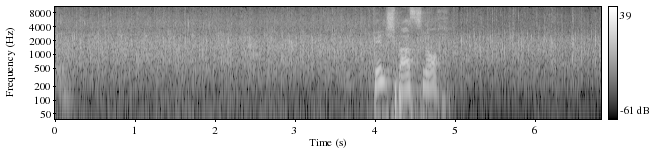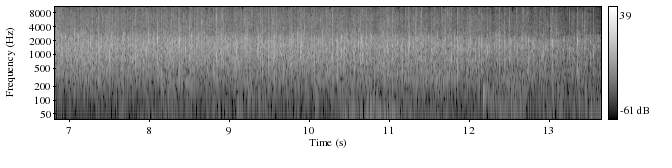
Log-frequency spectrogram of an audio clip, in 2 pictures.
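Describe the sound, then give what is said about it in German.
An audience applauds steadily, a dense, even crackle of many hands clapping that holds throughout. A single voice briefly speaks over it early on. “Den Applaus hört euch noch.”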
